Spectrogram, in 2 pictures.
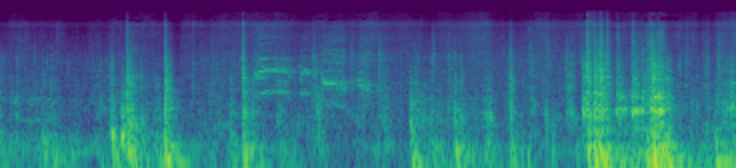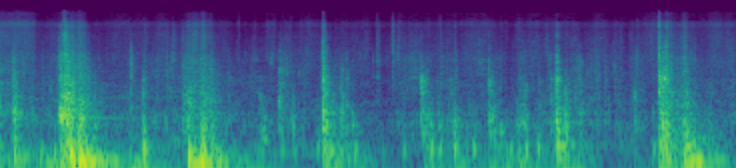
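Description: Goats jostling in a wooden feeding stall, bumping against the wooden boards and corrugated metal siding with irregular knocks and thuds as they push for grain.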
